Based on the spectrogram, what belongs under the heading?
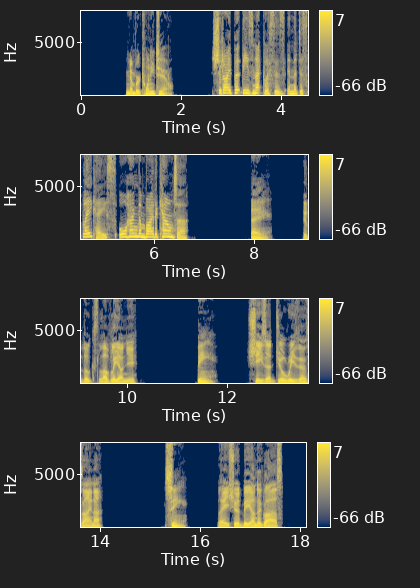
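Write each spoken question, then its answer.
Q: Should I put these necklaces in the display case or hang them by the counter?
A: C: They should be under glass.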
